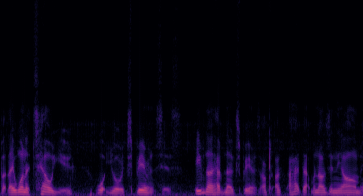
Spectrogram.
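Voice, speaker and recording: A man at medium pitch speaks with vocal fry. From England, grew up in Barkingside, east London. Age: 60s. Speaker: former children's home resident and army veteran. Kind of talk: personal reminiscence monologue. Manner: conversational, hesitant with fillers.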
